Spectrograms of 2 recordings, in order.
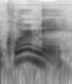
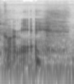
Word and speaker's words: Cormier: missed one uh daniel cormany cormier former carm cormier daniel cormier no it's cormier you gotta say it like that it's cormier is it cormier yeah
